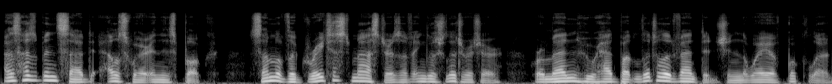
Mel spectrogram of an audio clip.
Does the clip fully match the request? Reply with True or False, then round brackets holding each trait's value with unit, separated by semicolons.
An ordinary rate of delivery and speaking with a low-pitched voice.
False (210 wpm; 125 Hz)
